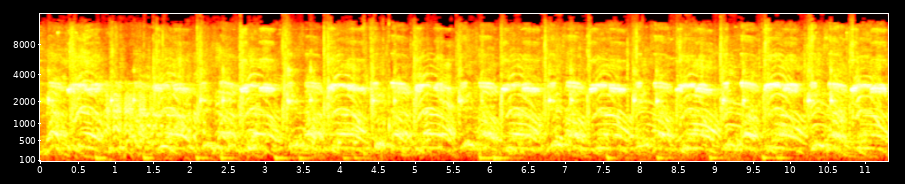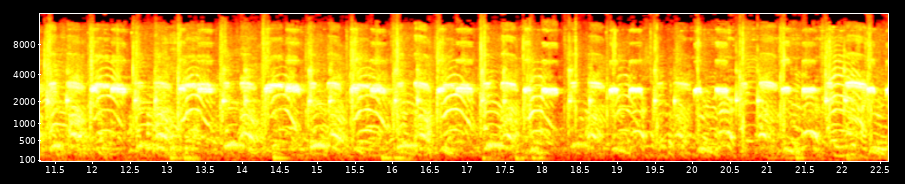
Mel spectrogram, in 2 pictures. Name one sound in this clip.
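Hands clap in rhythm nearby.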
